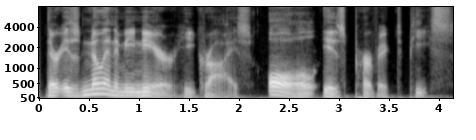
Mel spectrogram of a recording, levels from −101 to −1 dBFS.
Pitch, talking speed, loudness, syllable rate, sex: 100 Hz, 160 wpm, -18 LUFS, 4.2 syllables/s, male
